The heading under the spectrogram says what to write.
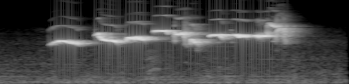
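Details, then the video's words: Oriental magpie-robin (kacer) delivering one continuous whistled phrase of about two and a half seconds, starting with a rising slur, then chains of bright, fluty notes broken by short gaps, ending in a buzzy flourish. "burung kacer buka paruh"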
